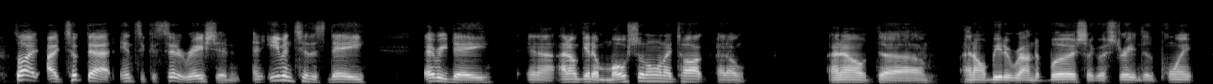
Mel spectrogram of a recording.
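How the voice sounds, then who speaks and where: Here a man with an unremarkable speaking voice talks at a medium pitch and moderate pace with ordinary pitch variation, in a dry, close sound with no echo. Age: young. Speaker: channel host, agency commander. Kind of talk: casual chat. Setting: livestream.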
